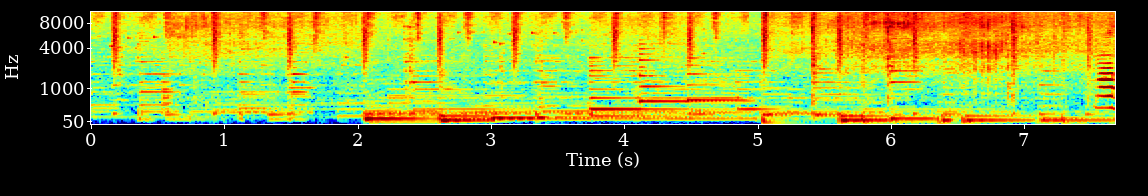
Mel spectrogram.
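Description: Sliced luffa hits hot oil in a wok and sizzles loudly and steadily, with a bright, continuous frying crackle over a background of music.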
